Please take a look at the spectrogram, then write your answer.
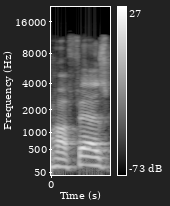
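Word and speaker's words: Hafez: the 14th century he's a Sufi poet they pronounced him ha Fez but it's spelled my coffees so she sent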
